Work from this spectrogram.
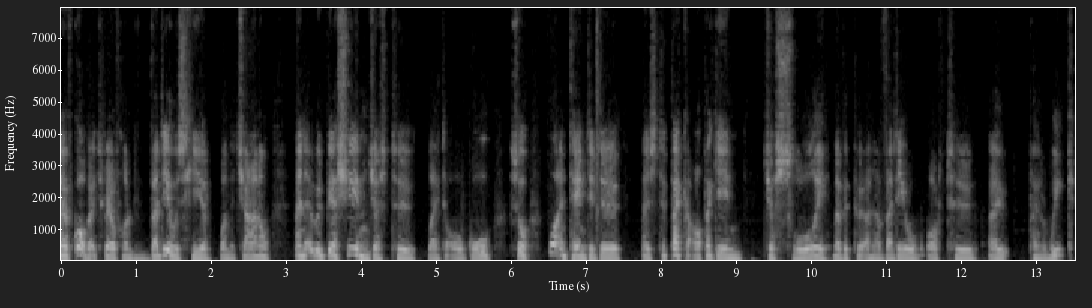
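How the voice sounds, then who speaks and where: A man with a strong Scottish accent speaks at a moderate pace in a fairly high, somewhat breathy voice. His pitch varies in an ordinary way, and the sound is dry and close with no echo. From Scotland. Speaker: maths and computer science educator. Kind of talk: casual talk to camera and screen walkthrough.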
